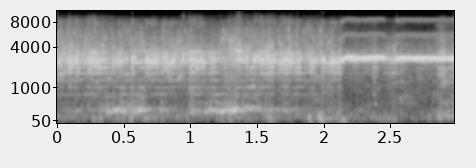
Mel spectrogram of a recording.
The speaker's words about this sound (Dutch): Eruit, het bad lekt. Oh, wat jammer.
